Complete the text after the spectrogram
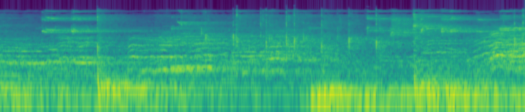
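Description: A volleyball is struck with a loud smack.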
